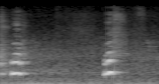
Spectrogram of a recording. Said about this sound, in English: Is that a doggy? Ruff, ruff, ruff.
